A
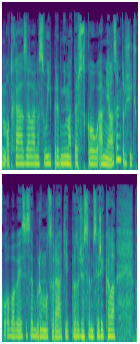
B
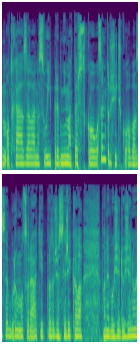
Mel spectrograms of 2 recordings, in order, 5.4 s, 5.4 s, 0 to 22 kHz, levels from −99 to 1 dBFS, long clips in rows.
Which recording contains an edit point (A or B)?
B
